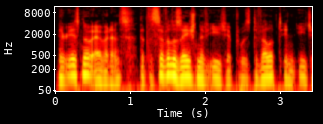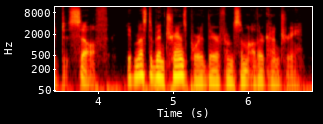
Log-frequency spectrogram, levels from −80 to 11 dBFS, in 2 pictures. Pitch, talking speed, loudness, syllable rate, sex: 100 Hz, 210 wpm, -20 LUFS, 6.8 syllables/s, male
